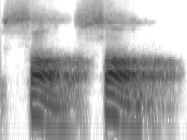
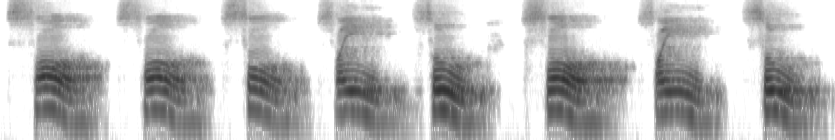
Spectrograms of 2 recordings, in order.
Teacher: Huruf shad itu makhrajnya terletak pada ujung lidah sejajar dengan ujung gigi seri bawah bagian dalam. Nah, posisinya ujung lidah sejajar dengan ujung gigi seri bawah bagian dalam.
